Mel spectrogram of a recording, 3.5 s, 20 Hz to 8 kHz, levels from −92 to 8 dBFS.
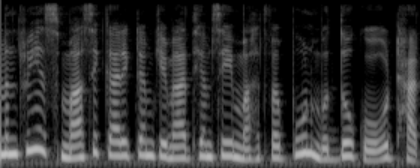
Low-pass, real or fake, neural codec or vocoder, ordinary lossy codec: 7.2 kHz; real; none; none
